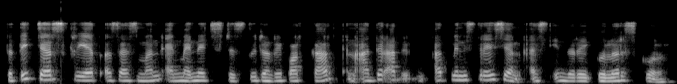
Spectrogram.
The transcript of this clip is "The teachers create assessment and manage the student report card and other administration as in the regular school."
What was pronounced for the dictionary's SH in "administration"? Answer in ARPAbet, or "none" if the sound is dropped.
S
